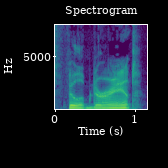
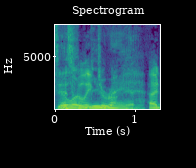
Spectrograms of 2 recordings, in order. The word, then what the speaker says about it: Philippe Durand: I think it's Philip Durant. It's Philip. I'm just joking. It's Philippe Durand.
